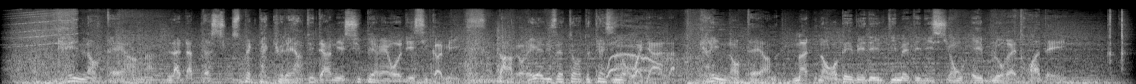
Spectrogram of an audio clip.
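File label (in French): BANDE ANNONCE, voix; Green Lantern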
